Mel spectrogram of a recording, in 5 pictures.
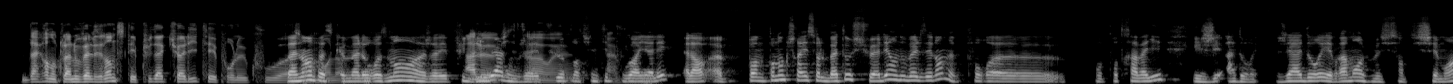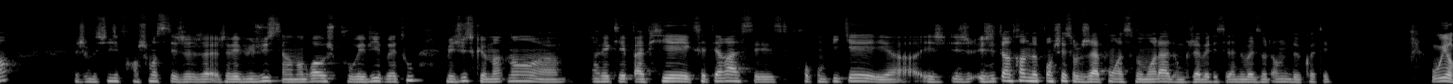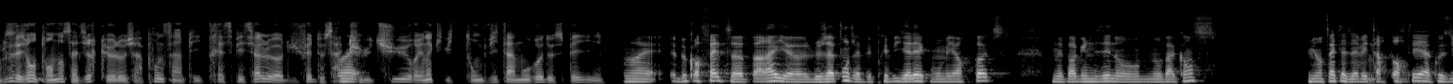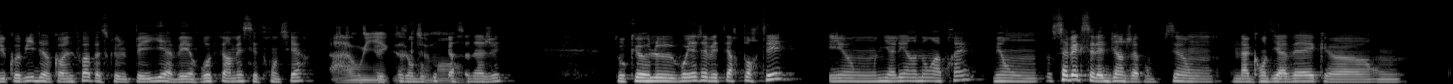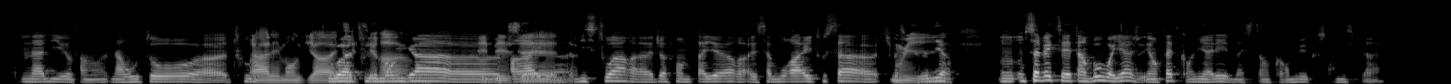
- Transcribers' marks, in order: drawn out: "heu"; stressed: "culture"; stressed: "pote"; stressed: "savait"; stressed: "l'histoire"
- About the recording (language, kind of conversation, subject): French, podcast, Dans quel contexte te sens-tu le plus chez toi ?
